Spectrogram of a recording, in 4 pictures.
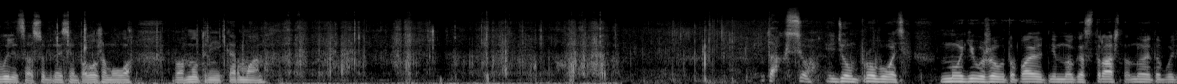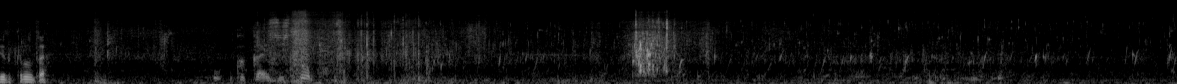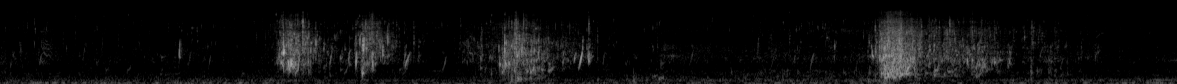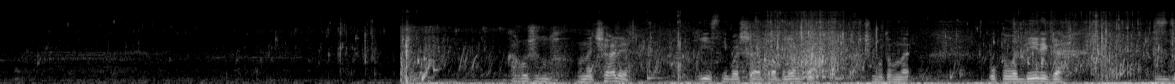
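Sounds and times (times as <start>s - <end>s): boots splashing in shallow water: 18.0s - 19.0s, 26.3s - 27.7s, 38.7s - 40.1s, 41.6s - 47.0s.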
